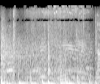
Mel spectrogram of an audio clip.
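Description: Repeated low drum thumps, several a second, over the voices of a street crowd.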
